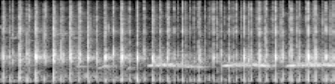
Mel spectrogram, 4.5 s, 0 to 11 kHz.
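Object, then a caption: Plastic scrubbing brush. Fingertips rapidly scratch and tap the stiff plastic bristles of a palm-sized green plastic scrubbing brush with a solid back. The result is a fast, dense run of sharp, dry clicks that stop almost instantly, with a crisp tone around 1.1 kHz and bright, scratchy highs over a soft, continuous bristly rustle.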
